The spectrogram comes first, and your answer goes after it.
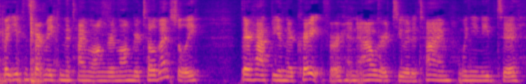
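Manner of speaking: usual speaking voice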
